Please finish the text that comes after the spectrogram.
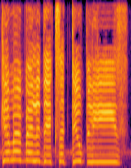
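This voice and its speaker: A performer voicing a cheerful, bossy, excitable little girl pig in a children's cartoon dub, eager and exclaiming. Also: very high voice, brisk, very noisy. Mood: excited.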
